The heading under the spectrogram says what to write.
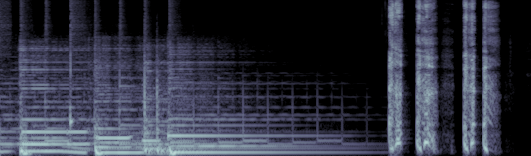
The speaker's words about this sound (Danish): Coronavirus har lært os, at et host ikke altid er helt uskyldigt. Det kan gemme på en farlig sygdom.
